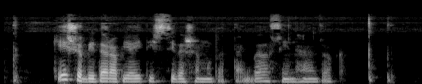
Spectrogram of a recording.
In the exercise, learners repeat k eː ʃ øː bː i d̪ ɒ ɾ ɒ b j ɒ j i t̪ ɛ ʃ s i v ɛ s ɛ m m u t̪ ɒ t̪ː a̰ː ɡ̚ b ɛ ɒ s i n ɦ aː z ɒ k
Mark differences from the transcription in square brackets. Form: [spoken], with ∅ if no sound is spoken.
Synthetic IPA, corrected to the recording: k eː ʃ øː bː i d̪ ɒ ɾ ɒ b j ɒ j i t̪ [i] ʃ s i v ɛ [ʃ] ɛ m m u t̪ ɒ t̪ː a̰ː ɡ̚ b ɛ ɒ s i n ɦ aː z ɒ k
